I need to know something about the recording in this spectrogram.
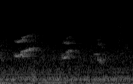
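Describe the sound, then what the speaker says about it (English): A neighbor's dog whimpers and gives short yips in a few brief bursts, heard close over a steady low background hum with no talking. "I don't know what the neighbor's dog is going off about"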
